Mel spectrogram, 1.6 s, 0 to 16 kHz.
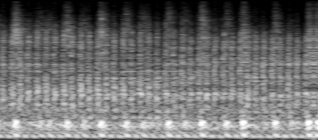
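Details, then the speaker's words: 1985 Honda ATC 250R two-stroke after a complete engine rebuild with all new parts, during break-in heat cycles: idle with a sharp tick about six times a second over the exhaust beat; the noise remains, not clearly changed from before. "Just got her back together this morning. Not sure if the noise is much different than it was, but we got all new parts in there, so we know it's good."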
